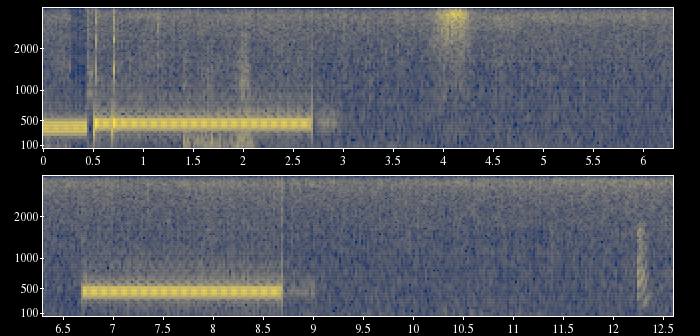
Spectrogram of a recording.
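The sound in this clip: Telephone tone plays while a call is being transferred: two long, steady, thin tones several seconds apart, separated by quiet line hiss.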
